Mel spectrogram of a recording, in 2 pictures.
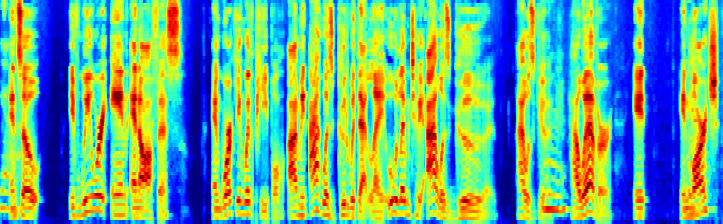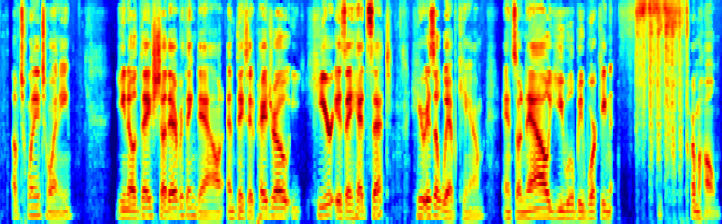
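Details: Adult man who stutters, hosting a real podcast; this stretch has blocks and repetitions. Finding: stuttering.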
